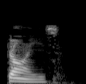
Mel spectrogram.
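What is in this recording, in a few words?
"guise", British English; Technology; Công nghệ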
